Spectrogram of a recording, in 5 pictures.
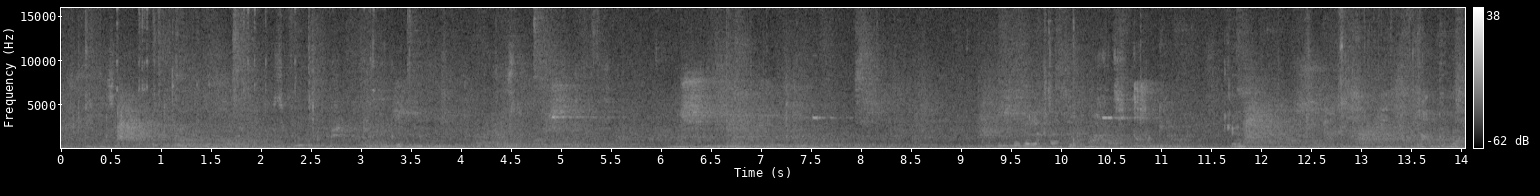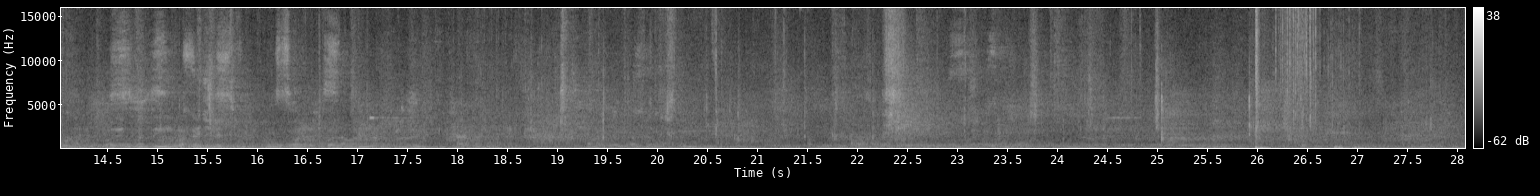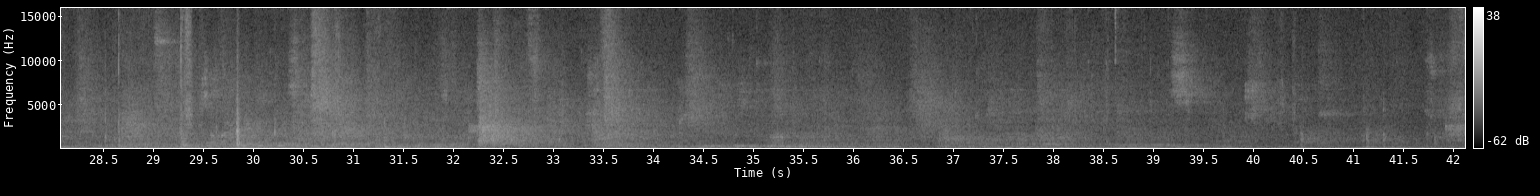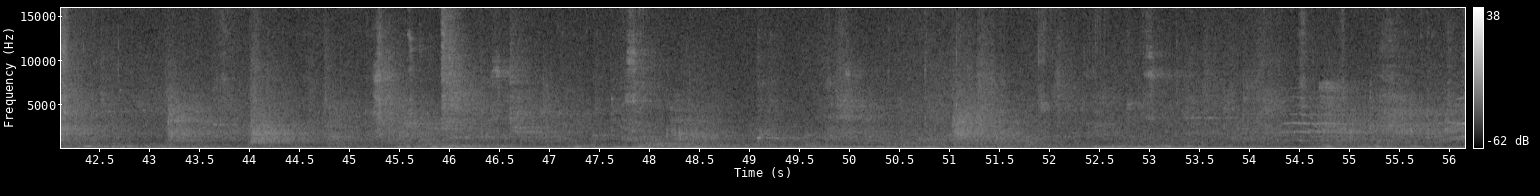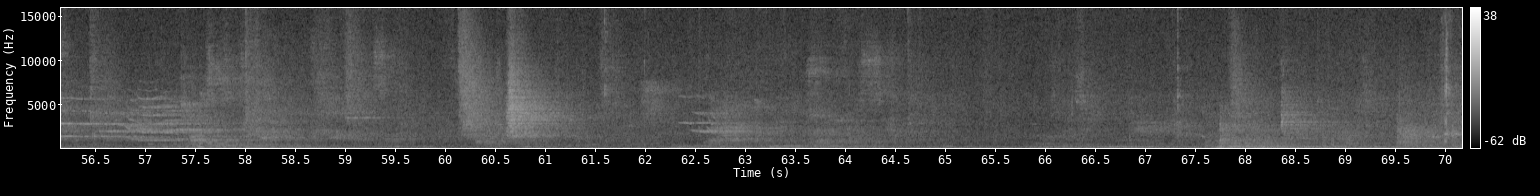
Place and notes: Euphrasian Basilica, Poreč, Croatia - basilica
inside sonic ambiance, red written words ”silencio!” define visitors view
